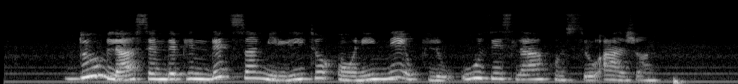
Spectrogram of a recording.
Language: Esperanto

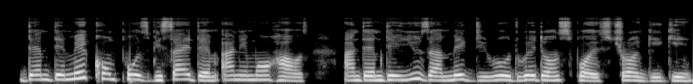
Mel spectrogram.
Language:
Nigerian Pidgin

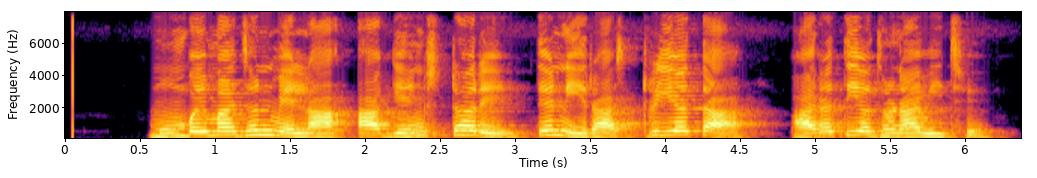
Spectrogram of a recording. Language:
Gujarati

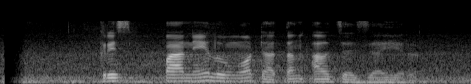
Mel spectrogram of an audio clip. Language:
Javanese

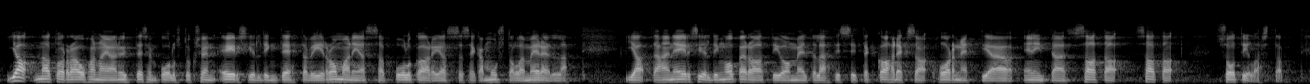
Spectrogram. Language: Finnish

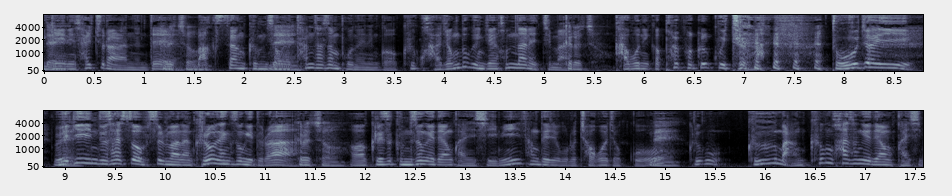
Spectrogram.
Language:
Korean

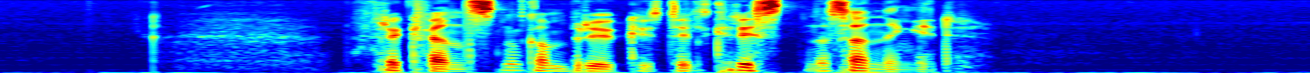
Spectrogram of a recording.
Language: Norwegian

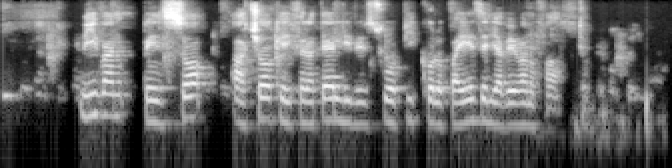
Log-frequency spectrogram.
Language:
Italian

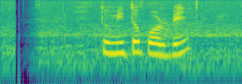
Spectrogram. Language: Bangla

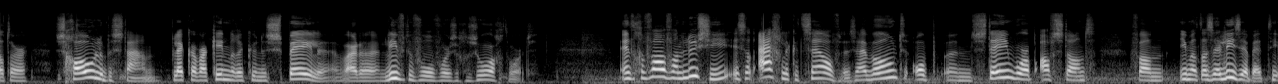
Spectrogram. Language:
Dutch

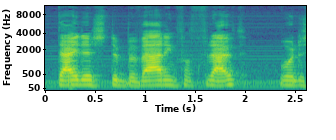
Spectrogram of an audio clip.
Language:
Dutch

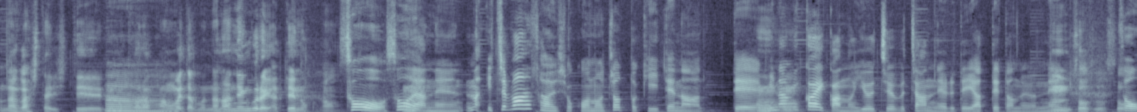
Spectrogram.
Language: Japanese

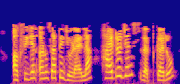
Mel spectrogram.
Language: Gujarati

